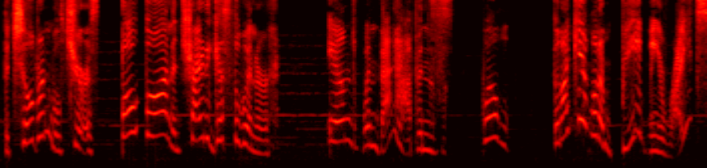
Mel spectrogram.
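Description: A woman voicing a cheerful, warm-hearted young fireworks maker who tells stories in an animated, chatty way, as a video game character. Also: very high voice, moderate pace, soft background music, exaggerated voice. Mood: playful. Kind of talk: video game character voice lines, conversational storytelling.

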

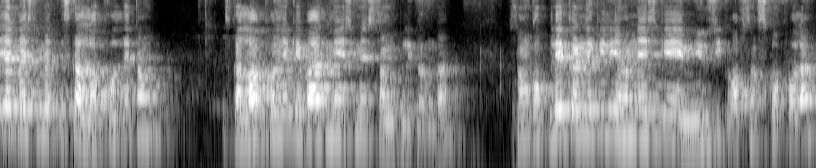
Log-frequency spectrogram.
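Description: A man narrating a hands-on repair tutorial as an instructor, explaining step by step and mixing in English technical terms. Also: sits high. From India. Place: indoors at a repair workbench. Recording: echoey room, faint background noise.

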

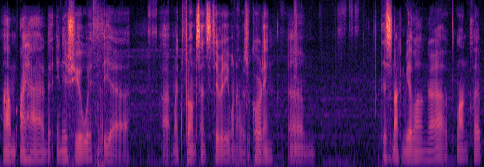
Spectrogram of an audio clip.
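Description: Deep quiet-talking young man, gravelly. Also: steady tone, moderate pace. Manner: hesitant, many ums and uhs, laughs at himself. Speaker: gaming channel host. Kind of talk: casual talk to viewers.

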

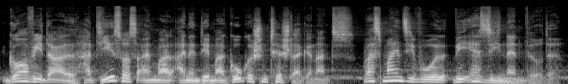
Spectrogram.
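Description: Deep-voiced, sardonic investigative journalist. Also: male voice, very animated, a little fast, slight background noise. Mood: sardonic, defiant. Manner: sardonic, laconic. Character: dry, defiant male investigative journalist, narrating his case. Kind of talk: radio play dialogue and first-person narration.

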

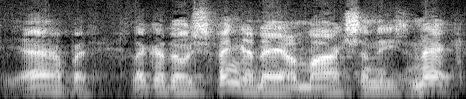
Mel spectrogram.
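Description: An actor playing a blunt, slangy, grumbling police underling in a 1940s radio crime drama. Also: male voice, mid-range voice, fairly quick, vocal fry, a bit bright, breathy edge, lo-fi sound. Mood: blunt, excited.

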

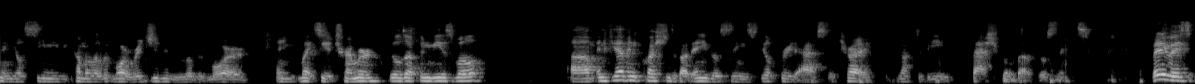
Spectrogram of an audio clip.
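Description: Higher-voiced Canadian man on a dull call. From Canada, near Toronto. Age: 30s. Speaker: guest speaker, patient advocate. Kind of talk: seminar presentation with slides. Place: small room indoors, on a video call. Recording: dull lo-fi video call audio.

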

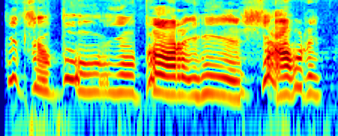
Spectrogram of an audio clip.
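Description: Humbled animal , voiced by a man, slangy and pleading, quiet against clear background noise. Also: high-pitched, animated, takes it slowly, dull audio, exaggerated voice.

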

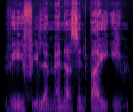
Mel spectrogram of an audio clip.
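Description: A man's voice: deep voice, a little slow, creaky, fairly bright tone, breathy edge, full character voice. A man voicing a burly barbarian warrior who growls and mutters his questions, impatient and menacing, in an audiobook reading. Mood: gruff.

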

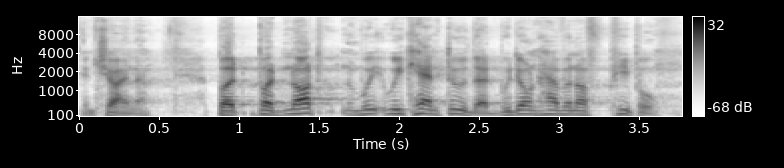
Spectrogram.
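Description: A man's voice: mid-range voice, expressive, fairly bright tone. Man presenting at a conference. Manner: halting, repeats words as he explains. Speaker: conference speaker, acoustic designer. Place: large conference hall on a stage.

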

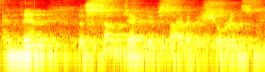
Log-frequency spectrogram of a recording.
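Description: Massachusetts-accented pastor in an echoey hall. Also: male voice, a little high, moderate pace, a bit bright. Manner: earnest, conversational preaching with dry self-deprecating humor. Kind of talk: sermon. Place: large church auditorium stage. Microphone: podium mic, filmed by a far camera. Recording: echoey hall from far off with noise.

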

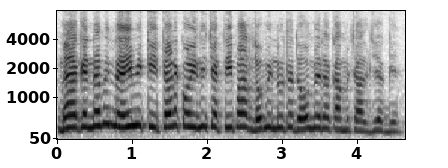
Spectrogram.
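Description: High-pitched Punjabi man, insistent prank caller. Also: brisk. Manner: pleading, insistent. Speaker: prank caller posing as a vegetable seller. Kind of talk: prank phone call. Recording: phone call with faint noise.

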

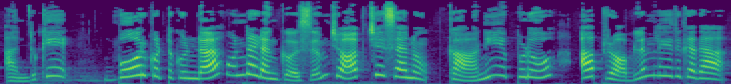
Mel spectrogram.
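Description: A woman acts out a spoiled young storybook wife. Her voice is high and lively, breezy and self-assured, recorded close and dry. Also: dry recording. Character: spoiled, breezy rich young daughter-in-law.

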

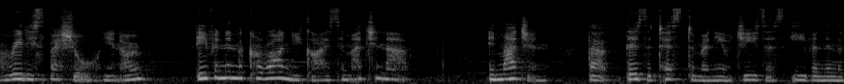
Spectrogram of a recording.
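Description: Bright-voiced woman, earnest and halting. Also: on the high side. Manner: halting, reflective, earnest, repeats phrases for emphasis. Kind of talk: personal testimony to camera, informal. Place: small room at home, indoors. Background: music.

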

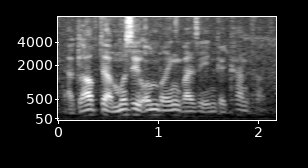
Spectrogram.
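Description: An actor playing an eager, inquisitive police trainee theorising in a German crime radio play. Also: male voice, on the low side, steady tone, quick pace, noisy background, natural voice. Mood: eager, puzzled.

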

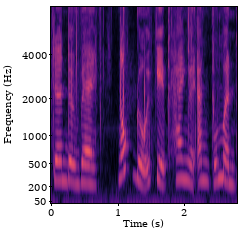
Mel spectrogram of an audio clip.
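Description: A woman's voice: high-pitched, a little fast, a little mellow, slight background noise, close to an everyday voice. A woman working as the scripted narrator of a cartoon fairy tale, telling the story. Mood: storytelling.

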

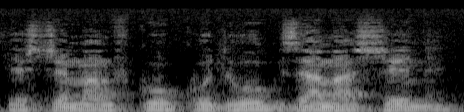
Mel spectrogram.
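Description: An actor playing a weary, irritable older farmer who grumbles and stammers when cross, in a 1960s radio drama. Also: male voice, fairly low pitch, flat delivery, unhurried, lightly acted. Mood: resigned, grumbling. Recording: old 1960 radio drama recording.

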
